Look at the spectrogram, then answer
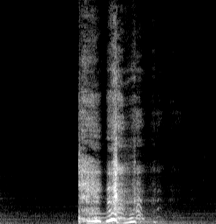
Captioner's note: cries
